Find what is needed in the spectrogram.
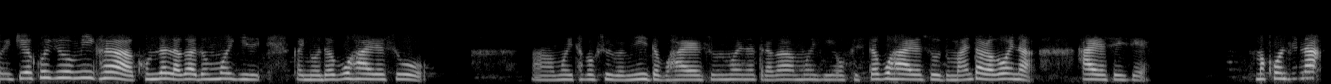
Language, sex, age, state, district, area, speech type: Manipuri, female, 18-30, Manipur, Kangpokpi, urban, conversation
